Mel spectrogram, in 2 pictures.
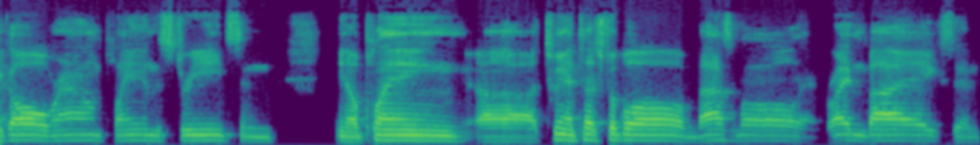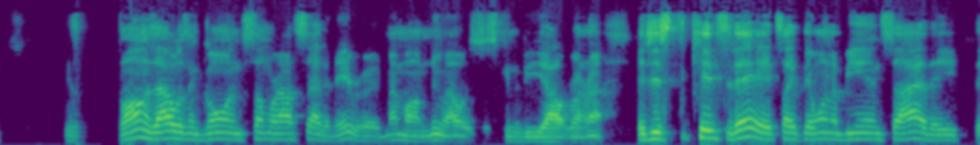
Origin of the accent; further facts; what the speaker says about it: Kent, Washington, United States; also born or lived in San Jose, California; And then 3 weeks later, I was back in Washington. So I was raised in Kent and went to East Elementary.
